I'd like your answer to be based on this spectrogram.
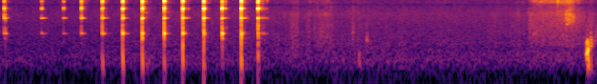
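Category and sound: household object, glass clinking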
